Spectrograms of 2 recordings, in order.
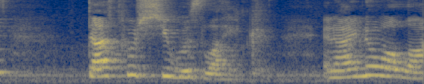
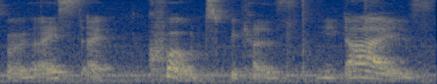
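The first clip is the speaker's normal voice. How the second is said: whispered aside; 3 semitones lower, 13 dB quieter than usual. Real, not acted. Unvoiced aside.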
